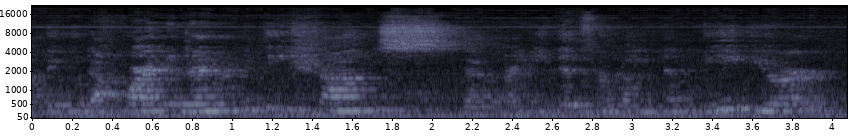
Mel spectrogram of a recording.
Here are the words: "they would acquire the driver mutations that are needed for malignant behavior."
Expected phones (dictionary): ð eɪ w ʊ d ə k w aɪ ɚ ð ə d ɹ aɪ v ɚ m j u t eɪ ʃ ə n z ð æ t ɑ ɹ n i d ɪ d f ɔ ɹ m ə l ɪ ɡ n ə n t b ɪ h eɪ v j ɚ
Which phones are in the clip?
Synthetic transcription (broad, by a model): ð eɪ w ʊ d ə k w aɪ ɚ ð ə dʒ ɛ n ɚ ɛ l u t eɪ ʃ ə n s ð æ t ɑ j n i d ɪ d f ɔ ɹ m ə ɪ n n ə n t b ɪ h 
